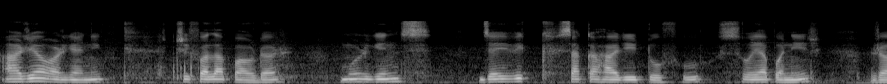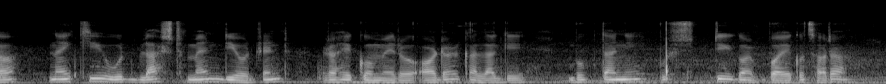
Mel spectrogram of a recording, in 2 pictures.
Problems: background sounds at intervals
